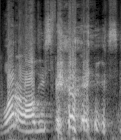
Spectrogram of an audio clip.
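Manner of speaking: loud, high comic bewilderment; hammed-up incredulous outburst; mock exasperation. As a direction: wail it in pretend exasperation. Retold exasperation at chart.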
